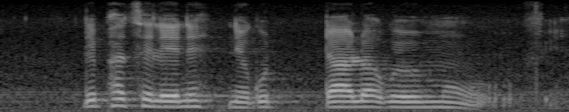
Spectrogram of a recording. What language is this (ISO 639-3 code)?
ssw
